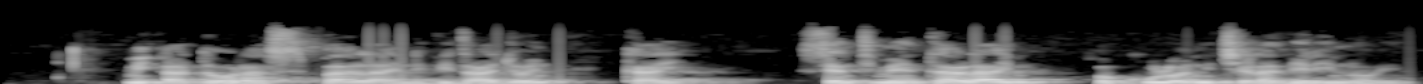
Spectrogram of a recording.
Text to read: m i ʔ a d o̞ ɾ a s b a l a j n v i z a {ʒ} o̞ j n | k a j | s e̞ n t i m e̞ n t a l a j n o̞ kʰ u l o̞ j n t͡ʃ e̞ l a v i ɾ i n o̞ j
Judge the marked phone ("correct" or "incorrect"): incorrect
